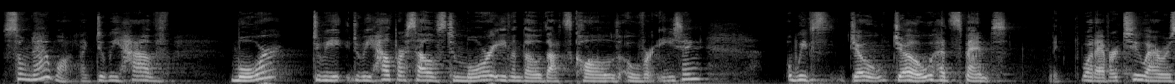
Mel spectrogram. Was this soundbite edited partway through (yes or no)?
no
